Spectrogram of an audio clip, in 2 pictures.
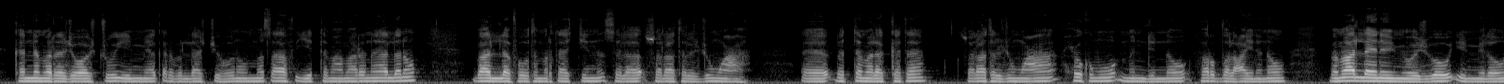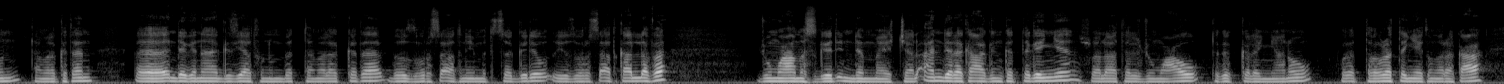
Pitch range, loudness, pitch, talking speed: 135-150 Hz, -24 LUFS, 140 Hz, 100 wpm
